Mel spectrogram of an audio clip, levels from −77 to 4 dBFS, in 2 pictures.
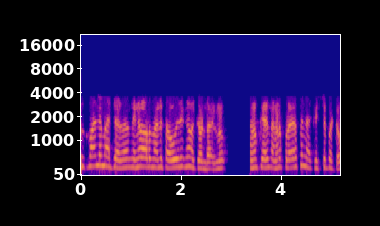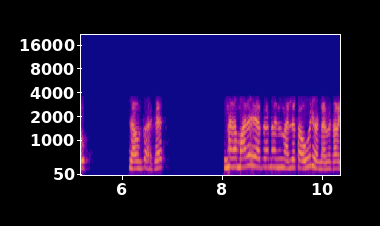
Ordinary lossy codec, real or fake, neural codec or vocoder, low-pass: none; real; none; 3.6 kHz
